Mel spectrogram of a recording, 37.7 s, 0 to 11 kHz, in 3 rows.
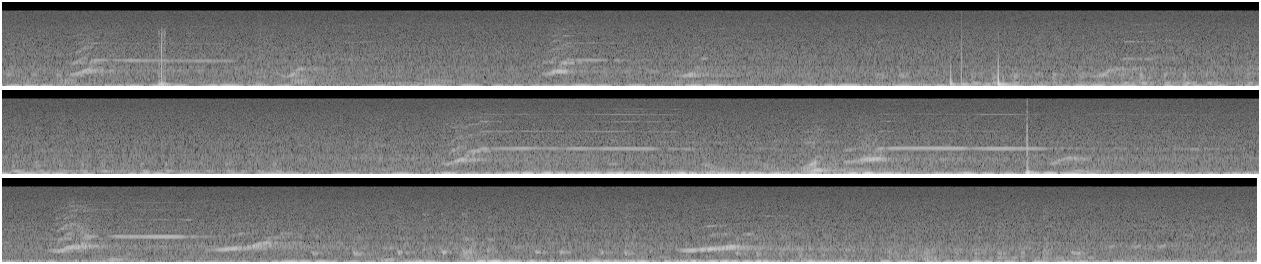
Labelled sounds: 0.6	1.6	humpback whale, 0.96 to 2.9 kHz
5.6	6.1	humpback whale, 0.80 to 2.2 kHz
11.2	11.5	humpback whale, 1.0 to 4.4 kHz
17.2	18.0	humpback whale, 0.80 to 4.2 kHz
18.4	19.0	humpback whale, 3.0 to 5.1 kHz
21.3	22.8	humpback whale, 0.80 to 4.2 kHz
25.6	27.0	humpback whale, 0.93 to 4.1 kHz
32.1	32.5	humpback whale, 1.0 to 1.6 kHz

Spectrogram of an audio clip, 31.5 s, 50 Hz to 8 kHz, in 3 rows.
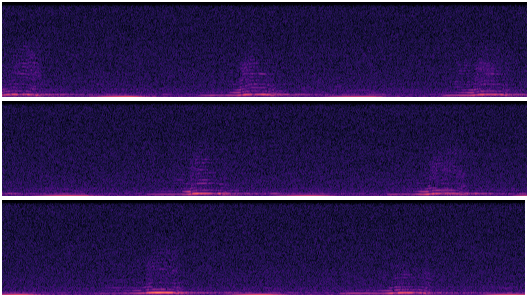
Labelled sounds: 0.2	0.6	humpback whale, 1.9 to 2.2 kHz
4.7	5.3	humpback whale, 0.80 to 2.9 kHz
9.5	10.0	humpback whale, 1.9 to 3.0 kHz
14.3	14.6	humpback whale, 0.96 to 2.9 kHz
29.0	29.2	humpback whale, 1.7 to 1.8 kHz

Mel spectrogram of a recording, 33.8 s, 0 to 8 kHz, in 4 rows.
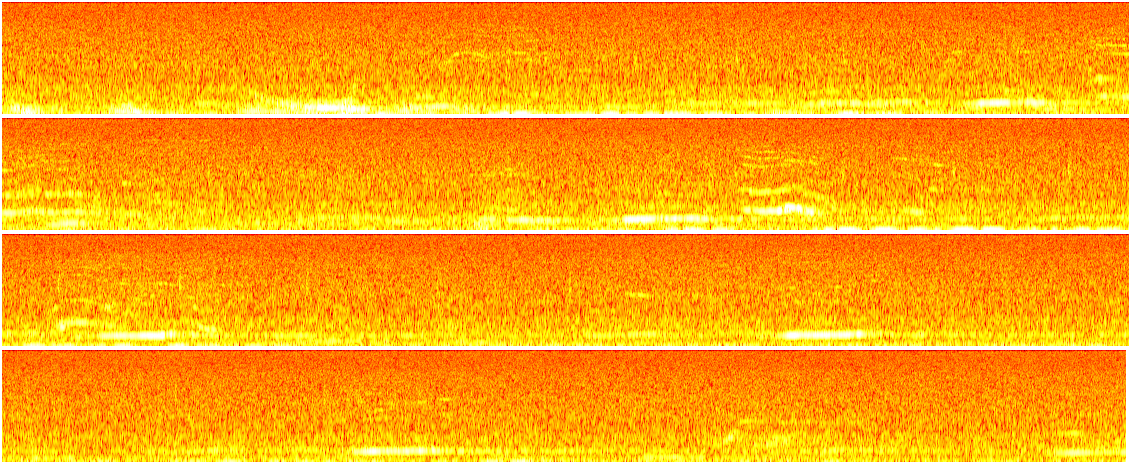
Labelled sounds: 3.4	3.7	humpback whale, 1.7 to 2.0 kHz
8.2	9.1	humpback whale, 0.83 to 2.5 kHz
14.0	14.4	humpback whale, 0.96 to 2.8 kHz
17.4	17.7	humpback whale, 1.2 to 1.3 kHz

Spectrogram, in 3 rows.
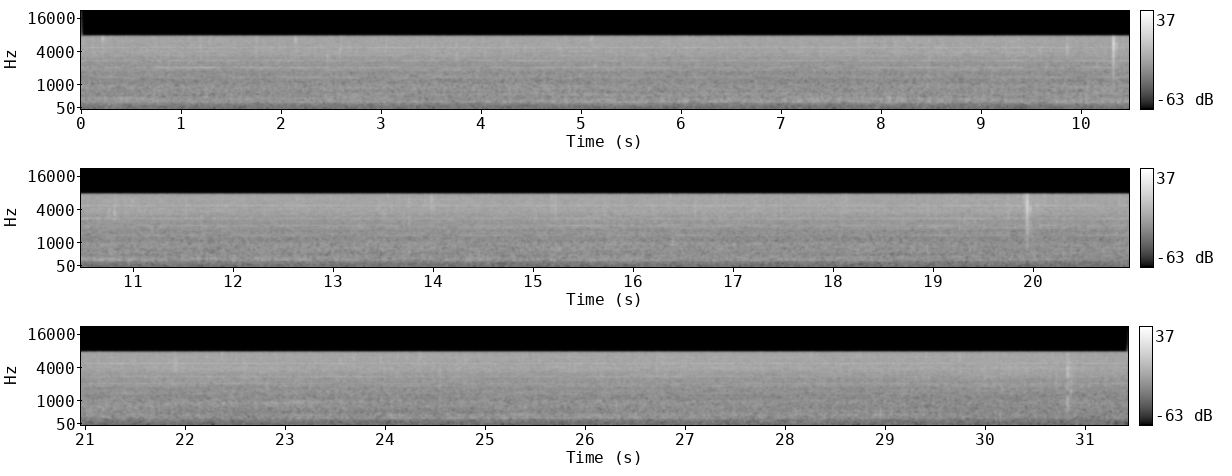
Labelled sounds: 4.3	4.7	vessel noise, 2.7 to 2.8 kHz
13.7	14.0	vessel noise, 6.0 to 6.2 kHz

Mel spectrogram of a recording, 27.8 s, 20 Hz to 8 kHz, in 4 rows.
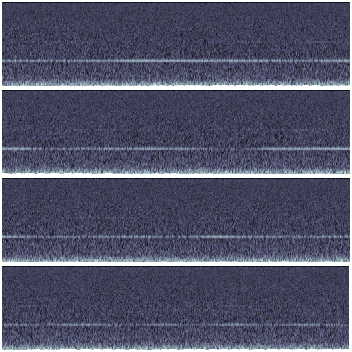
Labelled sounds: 12.2	12.5	vessel noise, 0.86 to 0.96 kHz

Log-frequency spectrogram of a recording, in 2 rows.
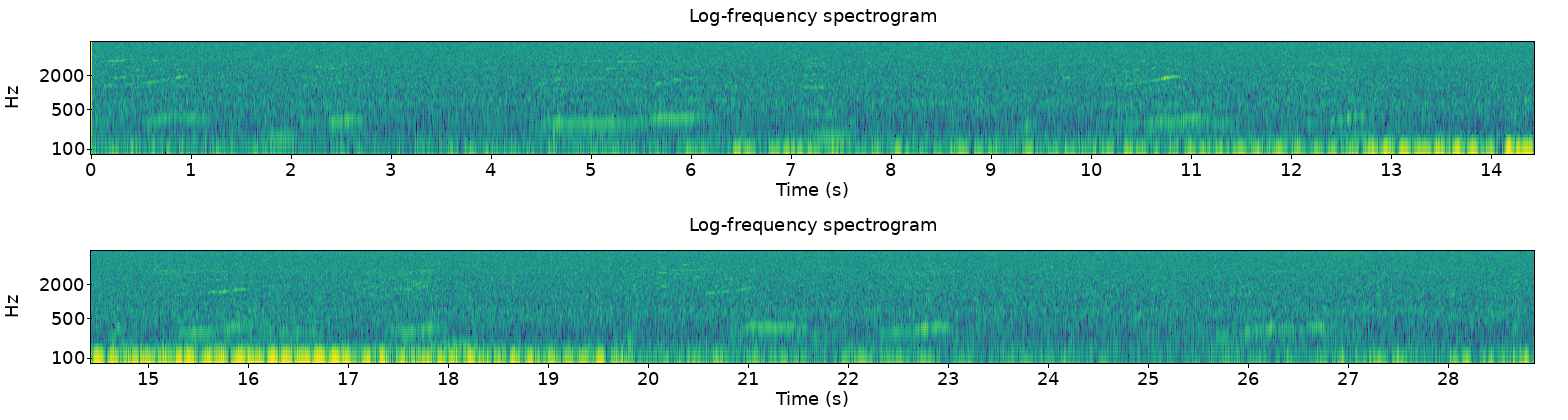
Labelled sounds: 0.5	1.0	humpback whale, 1.4 to 2.0 kHz
5.2	5.5	humpback whale, 3.5 to 3.6 kHz
10.5	11.0	humpback whale, 1.5 to 2.0 kHz
15.6	16.0	humpback whale, 1.4 to 1.8 kHz
20.1	20.9	humpback whale, 1.4 to 3.8 kHz

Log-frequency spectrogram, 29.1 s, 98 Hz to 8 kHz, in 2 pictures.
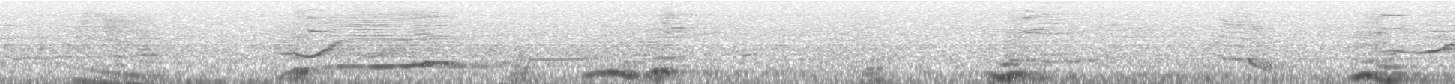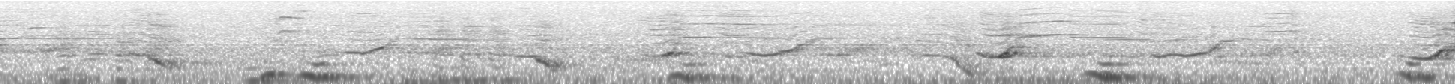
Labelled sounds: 3.1	4.5	humpback whale, 0.80 to 3.8 kHz
10.2	10.9	humpback whale, 1.3 to 3.0 kHz
12.3	12.6	humpback whale, 0.99 to 1.1 kHz
13.8	16.3	humpback whale, 0.83 to 3.8 kHz
17.3	17.6	humpback whale, 1.4 to 3.3 kHz
18.0	19.2	humpback whale, 0.93 to 1.6 kHz
21.0	23.0	humpback whale, 0.80 to 4.5 kHz
24.4	26.1	humpback whale, 0.90 to 5.1 kHz
26.7	27.6	humpback whale, 0.80 to 3.9 kHz
28.6	29.0	humpback whale, 1.1 to 2.5 kHz

